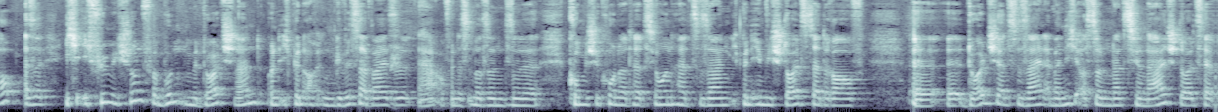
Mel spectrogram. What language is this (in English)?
German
